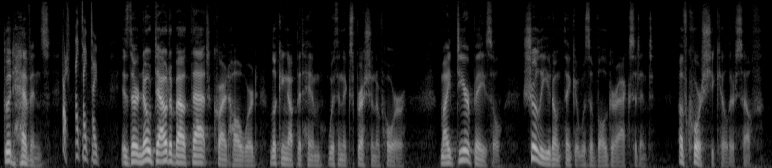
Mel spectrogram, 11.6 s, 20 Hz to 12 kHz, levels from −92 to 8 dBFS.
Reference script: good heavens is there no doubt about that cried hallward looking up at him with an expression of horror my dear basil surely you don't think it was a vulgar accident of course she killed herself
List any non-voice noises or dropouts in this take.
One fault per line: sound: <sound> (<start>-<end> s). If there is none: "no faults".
sound: chirp (0.9-1.6 s)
